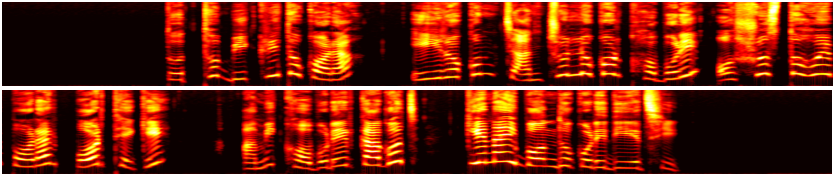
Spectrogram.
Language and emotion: Bengali, disgusted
